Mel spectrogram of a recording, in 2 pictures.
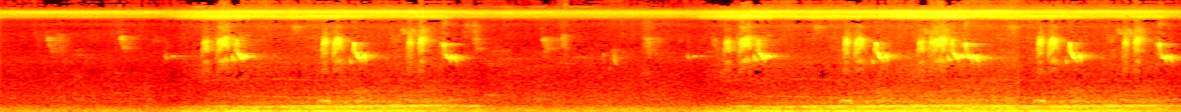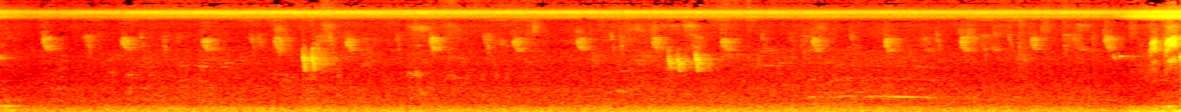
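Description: Small birds chirping, with short high calls repeating every second or so over a steady high hiss. A low rumble swells up twice, each time for a few seconds: about two seconds in and again around nine seconds in.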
